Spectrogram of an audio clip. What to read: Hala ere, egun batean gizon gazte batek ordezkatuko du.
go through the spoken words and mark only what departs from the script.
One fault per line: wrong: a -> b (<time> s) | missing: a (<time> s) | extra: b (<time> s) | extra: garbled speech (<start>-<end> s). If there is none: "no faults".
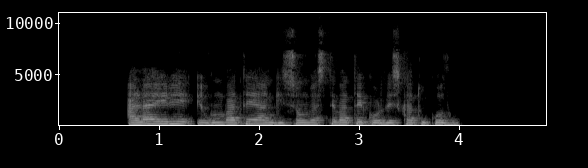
no faults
